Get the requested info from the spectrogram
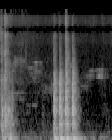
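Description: Muffled handling knocks from a small velvet jewelry box being handled and set down on a table: a short soft thump at the start, then a quick cluster of several dull knocks about a second in.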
